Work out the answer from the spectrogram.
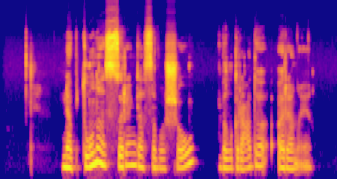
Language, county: Lithuanian, Vilnius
